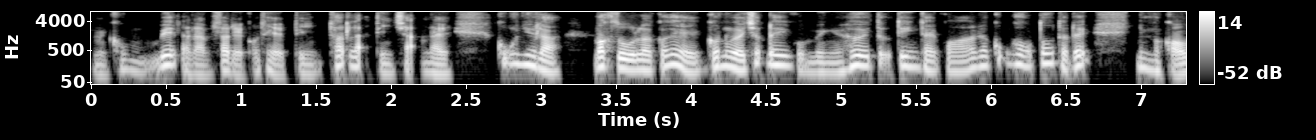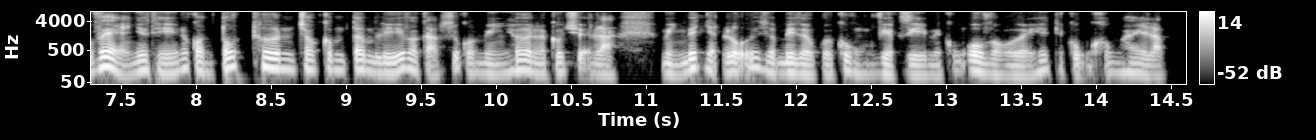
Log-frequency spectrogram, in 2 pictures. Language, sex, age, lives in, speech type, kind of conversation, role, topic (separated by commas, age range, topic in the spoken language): Vietnamese, male, 20-24, Japan, conversation, advice, user, Làm sao để bạn bớt tự chỉ trích bản thân?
